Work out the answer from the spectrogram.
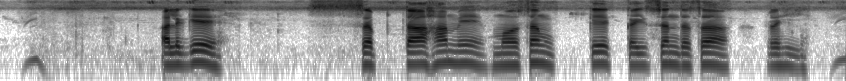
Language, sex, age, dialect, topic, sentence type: Bhojpuri, male, 18-24, Southern / Standard, agriculture, question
